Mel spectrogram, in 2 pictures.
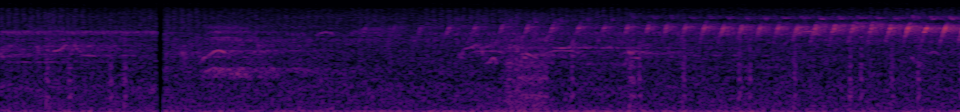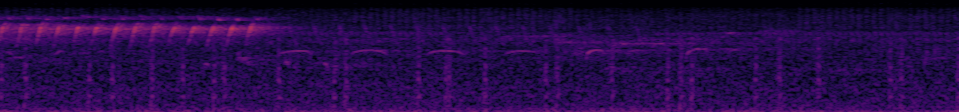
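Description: A songbird's high, rapid trill that swells in loudness for a few seconds and then stops abruptly, followed a second or two later by a short run of about five quick chirps.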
